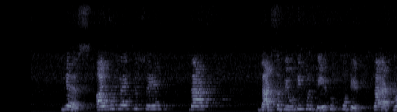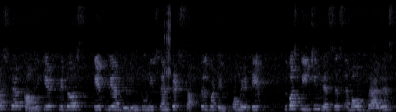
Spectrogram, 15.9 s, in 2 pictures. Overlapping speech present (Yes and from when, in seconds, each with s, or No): No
